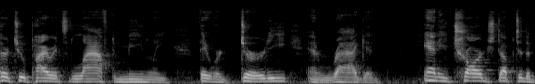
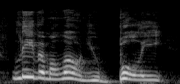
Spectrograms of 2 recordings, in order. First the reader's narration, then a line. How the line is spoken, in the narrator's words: she cried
